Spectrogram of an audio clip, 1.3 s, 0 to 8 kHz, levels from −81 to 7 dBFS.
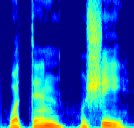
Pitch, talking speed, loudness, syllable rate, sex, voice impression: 120 Hz, 180 wpm, -17 LUFS, 3.9 syllables/s, male, masculine, adult-like, slightly refreshing, unique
